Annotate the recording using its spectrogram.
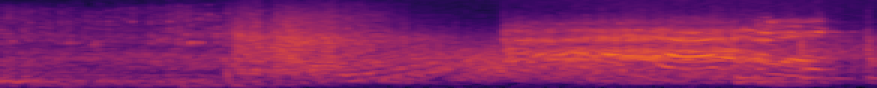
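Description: An older man shouts with excitement.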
